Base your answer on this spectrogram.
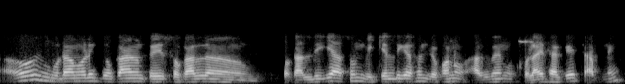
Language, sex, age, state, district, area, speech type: Bengali, male, 18-30, West Bengal, Uttar Dinajpur, urban, conversation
